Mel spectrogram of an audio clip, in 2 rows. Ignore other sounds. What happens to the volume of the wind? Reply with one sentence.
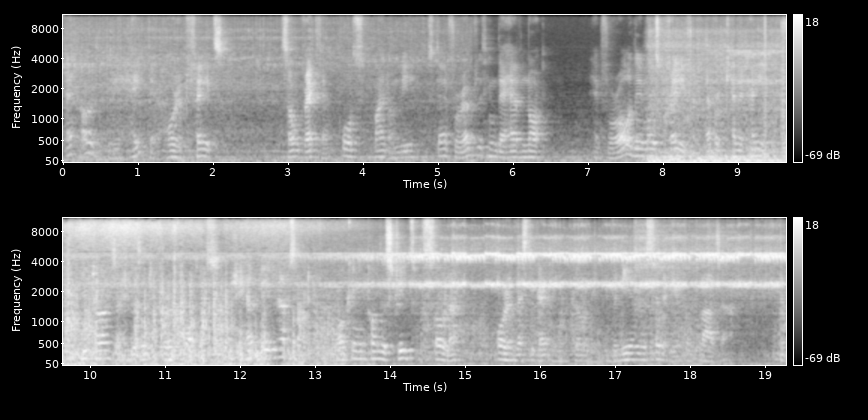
The volume of the wind goes up, then down.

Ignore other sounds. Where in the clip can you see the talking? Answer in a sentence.
You can hear the talking from 0.0 to 2.2 s and from 2.9 to 19.2 s.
